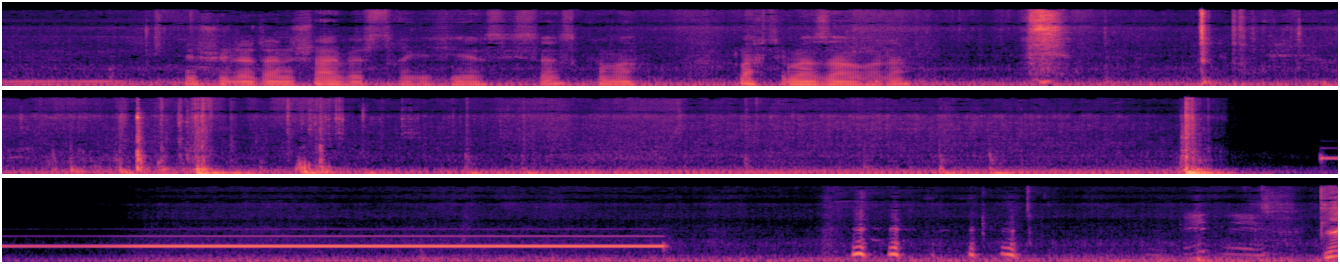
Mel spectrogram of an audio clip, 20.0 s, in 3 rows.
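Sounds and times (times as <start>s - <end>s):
car engine idling: 0.0s - 20.0s
electronic beep tone: 13.3s - 16.7s.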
